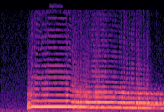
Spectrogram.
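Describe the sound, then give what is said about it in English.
A werewolf howl sound effect, used as the correct-answer sound cue in a Halloween-themed quiz game: one long, loud, wailing harmonic tone that starts abruptly, dips slightly in pitch, and holds steady for about three seconds with no talking. “That is a werewolf.”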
